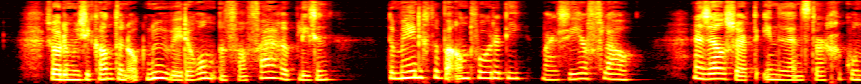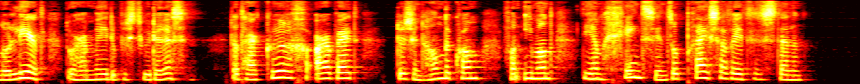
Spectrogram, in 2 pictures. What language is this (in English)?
Dutch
